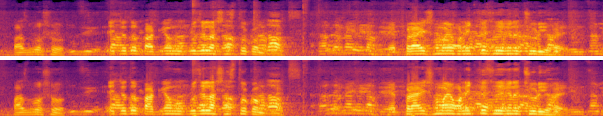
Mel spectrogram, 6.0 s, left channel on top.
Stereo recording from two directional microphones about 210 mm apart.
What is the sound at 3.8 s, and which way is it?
A man's voice, 25° right (ahead or behind).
